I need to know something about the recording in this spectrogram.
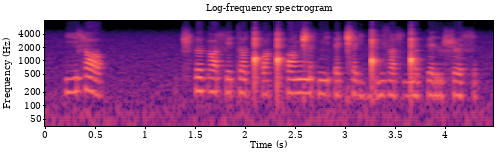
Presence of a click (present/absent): present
